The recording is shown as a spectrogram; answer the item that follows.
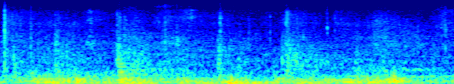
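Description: Faint, irregular footsteps and shuffling of children moving into place on a wooden stage floor, with scattered light knocks.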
